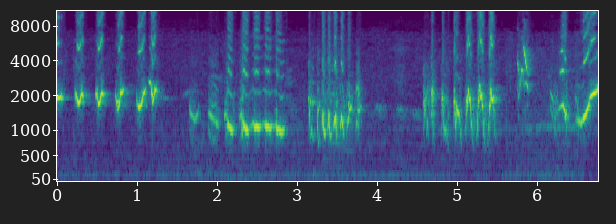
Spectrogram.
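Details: Black-naped oriole song for prompting lazy birds to sing: clipped whistled notes, then bursts of rapid chattering phrases alternating with pauses, finishing in a rising fluty whistle.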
